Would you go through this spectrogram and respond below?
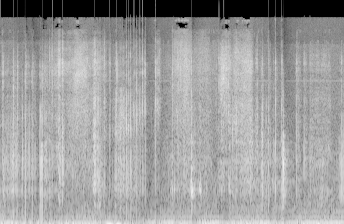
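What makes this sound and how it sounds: A page of a glossy-paper Christmas book is lifted and turned, then fingertips rub across the slick page surface. The result is crackly, bright rustling and scratchy swipes in uneven bursts over a steady low hum.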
